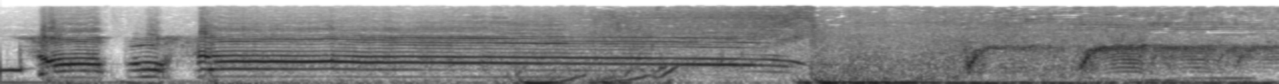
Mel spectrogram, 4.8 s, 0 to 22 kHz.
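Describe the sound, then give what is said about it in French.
A duck quacks loudly as part of a contest game on 100% Radio: a couple of sharp opening quacks, then a long drawn-out nasal quack, followed by several shorter rising quacks over a busy background. “Mais j'entends un canard”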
